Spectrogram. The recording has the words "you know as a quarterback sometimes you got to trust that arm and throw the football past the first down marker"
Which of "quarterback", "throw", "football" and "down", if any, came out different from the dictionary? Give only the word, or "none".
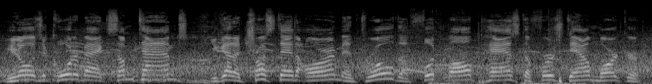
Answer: none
